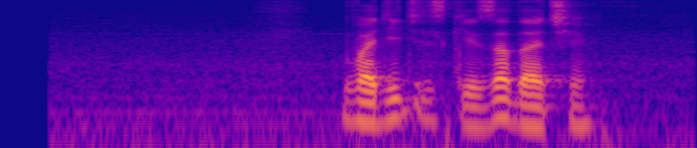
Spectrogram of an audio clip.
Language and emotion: Russian, neutral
